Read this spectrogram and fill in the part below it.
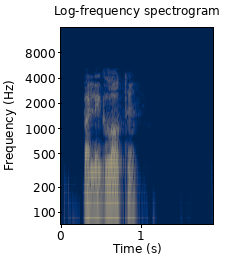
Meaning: nominative plural of полигло́т (poliglót)
- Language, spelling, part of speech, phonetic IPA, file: Russian, полиглоты, noun, [pəlʲɪˈɡɫotɨ], Ru-полиглоты.ogg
